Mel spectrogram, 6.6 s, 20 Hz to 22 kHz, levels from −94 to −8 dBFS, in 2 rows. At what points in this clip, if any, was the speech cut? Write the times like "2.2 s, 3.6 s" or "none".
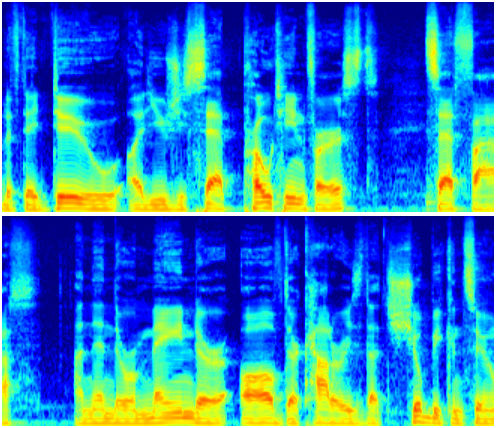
2.8 s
